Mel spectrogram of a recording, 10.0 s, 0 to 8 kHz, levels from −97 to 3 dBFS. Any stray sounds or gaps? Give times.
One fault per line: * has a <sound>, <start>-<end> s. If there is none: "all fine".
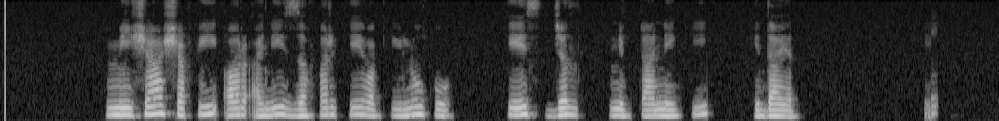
* has a laugh, 9.2-9.4 s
